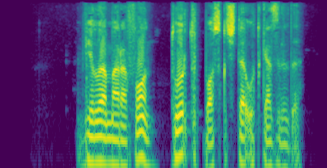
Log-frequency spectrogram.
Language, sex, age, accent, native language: Uzbek, male, 35+, Toshkent shahri, Uzbek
